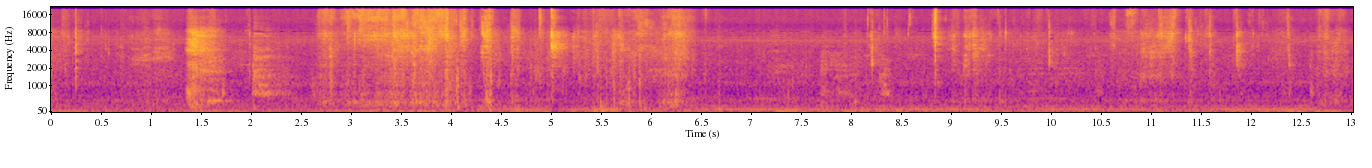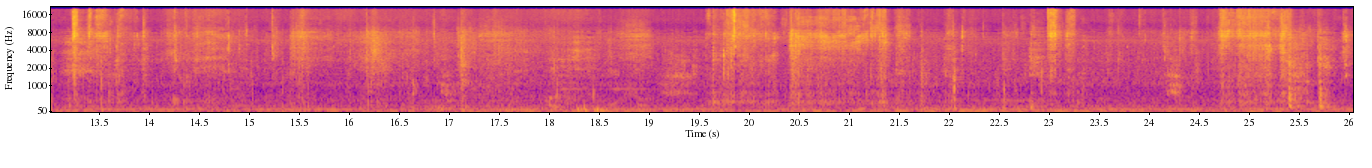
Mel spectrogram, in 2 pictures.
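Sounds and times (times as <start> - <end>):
low steady hum: 0.0 - 26.0
chewing and mouth smacks: 7.7 - 17.3.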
